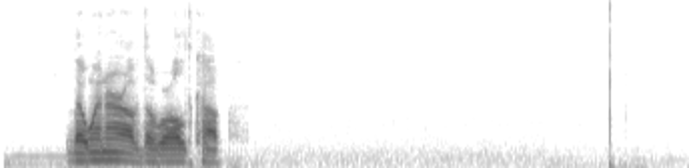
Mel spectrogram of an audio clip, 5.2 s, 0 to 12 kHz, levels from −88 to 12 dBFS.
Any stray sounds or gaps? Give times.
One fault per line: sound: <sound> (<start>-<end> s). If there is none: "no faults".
no faults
